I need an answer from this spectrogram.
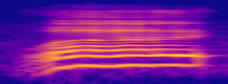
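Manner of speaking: high, baffled what; a lawyer stunned that his client walked free. Retold or imitated. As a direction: act floored by the verdict. Retelling shock at a verdict.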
